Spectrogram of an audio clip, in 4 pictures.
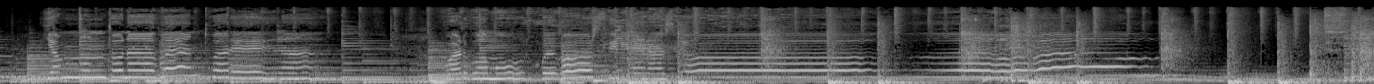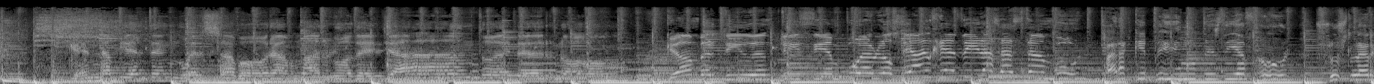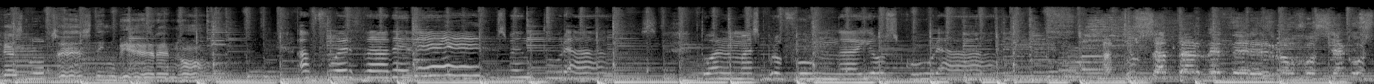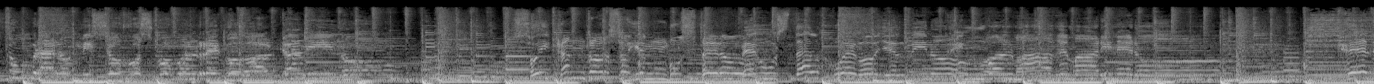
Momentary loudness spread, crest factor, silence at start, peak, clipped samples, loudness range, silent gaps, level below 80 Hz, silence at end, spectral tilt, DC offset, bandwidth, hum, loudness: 4 LU; 12 dB; 0 s; -6 dBFS; under 0.1%; 2 LU; none; -26 dBFS; 0 s; -4.5 dB/octave; under 0.1%; 15.5 kHz; none; -19 LUFS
